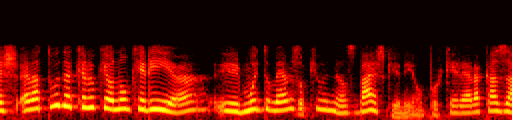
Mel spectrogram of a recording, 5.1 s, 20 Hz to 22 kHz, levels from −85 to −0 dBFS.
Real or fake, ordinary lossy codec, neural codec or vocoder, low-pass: fake; Opus, 24 kbps; codec, 16 kHz, 0.5 kbps, X-Codec, HuBERT features, trained on LibriSpeech; 5.4 kHz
